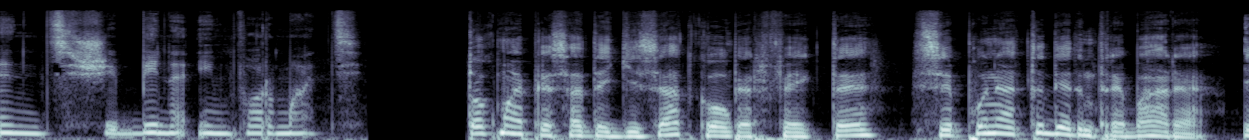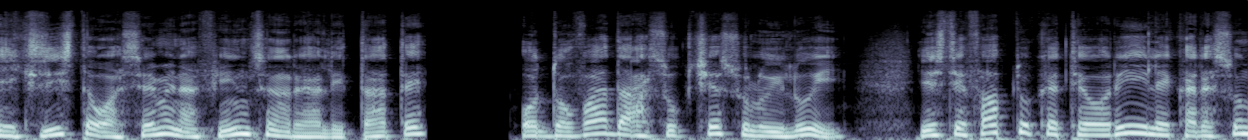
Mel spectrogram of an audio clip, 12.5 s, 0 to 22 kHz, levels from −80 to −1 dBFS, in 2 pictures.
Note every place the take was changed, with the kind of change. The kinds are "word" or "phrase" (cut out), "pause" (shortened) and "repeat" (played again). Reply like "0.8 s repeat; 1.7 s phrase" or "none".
2.7 s word; 3.6 s word; 5.4 s word; 8.6 s pause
